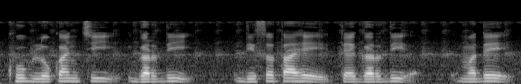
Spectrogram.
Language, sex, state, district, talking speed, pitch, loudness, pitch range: Marathi, male, Maharashtra, Gondia, 105 wpm, 140 Hz, -18 LUFS, 130-145 Hz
